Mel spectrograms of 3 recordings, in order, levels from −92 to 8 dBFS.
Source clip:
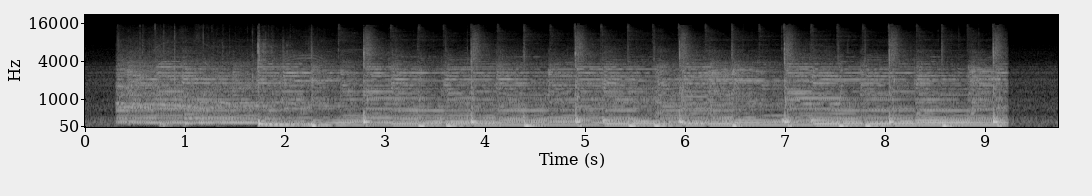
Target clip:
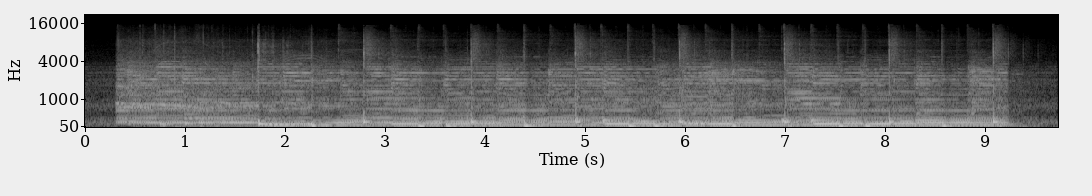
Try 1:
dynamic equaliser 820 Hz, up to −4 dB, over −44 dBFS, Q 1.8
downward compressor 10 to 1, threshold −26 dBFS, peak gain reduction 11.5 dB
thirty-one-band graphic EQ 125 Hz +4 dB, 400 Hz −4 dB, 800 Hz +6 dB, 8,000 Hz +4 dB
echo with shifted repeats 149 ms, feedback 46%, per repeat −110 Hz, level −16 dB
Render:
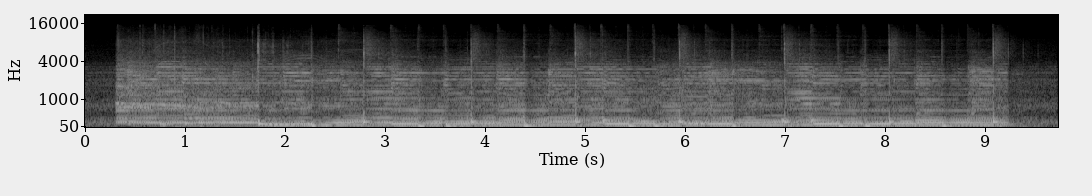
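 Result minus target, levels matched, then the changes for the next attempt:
downward compressor: peak gain reduction +5.5 dB
change: downward compressor 10 to 1, threshold −20 dBFS, peak gain reduction 6 dB

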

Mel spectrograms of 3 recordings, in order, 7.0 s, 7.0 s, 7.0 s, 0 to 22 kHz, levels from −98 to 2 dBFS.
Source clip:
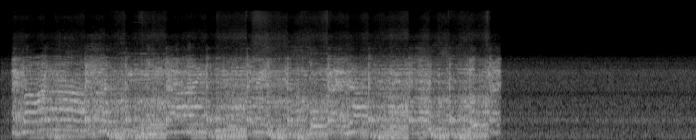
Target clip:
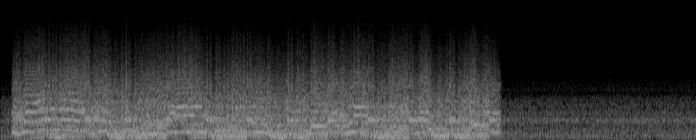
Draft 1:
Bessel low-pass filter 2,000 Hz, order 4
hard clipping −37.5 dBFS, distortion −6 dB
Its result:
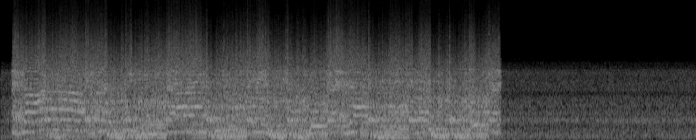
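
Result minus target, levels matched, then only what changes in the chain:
2,000 Hz band +7.5 dB
change: Bessel low-pass filter 670 Hz, order 4

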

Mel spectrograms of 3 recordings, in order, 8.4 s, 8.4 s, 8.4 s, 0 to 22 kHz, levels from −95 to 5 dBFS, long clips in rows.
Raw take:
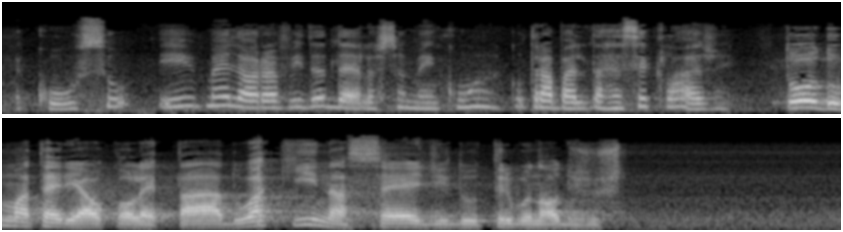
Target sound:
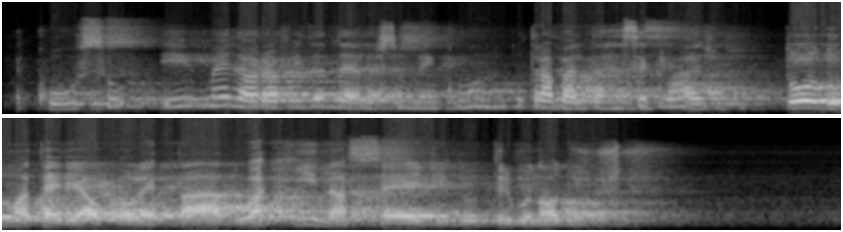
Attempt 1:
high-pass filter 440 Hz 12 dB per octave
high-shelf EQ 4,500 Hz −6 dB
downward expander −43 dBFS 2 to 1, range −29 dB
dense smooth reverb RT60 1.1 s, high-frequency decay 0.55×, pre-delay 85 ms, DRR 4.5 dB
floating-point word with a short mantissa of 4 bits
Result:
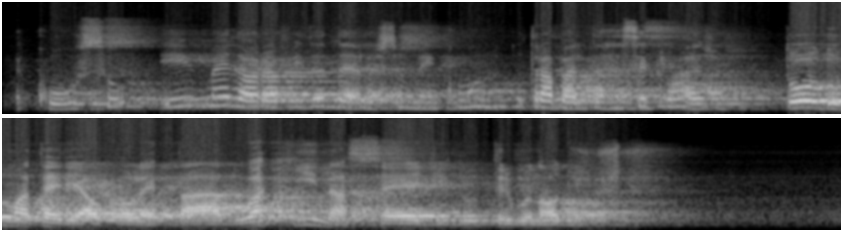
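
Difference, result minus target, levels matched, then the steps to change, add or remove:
8,000 Hz band −4.0 dB
remove: high-shelf EQ 4,500 Hz −6 dB

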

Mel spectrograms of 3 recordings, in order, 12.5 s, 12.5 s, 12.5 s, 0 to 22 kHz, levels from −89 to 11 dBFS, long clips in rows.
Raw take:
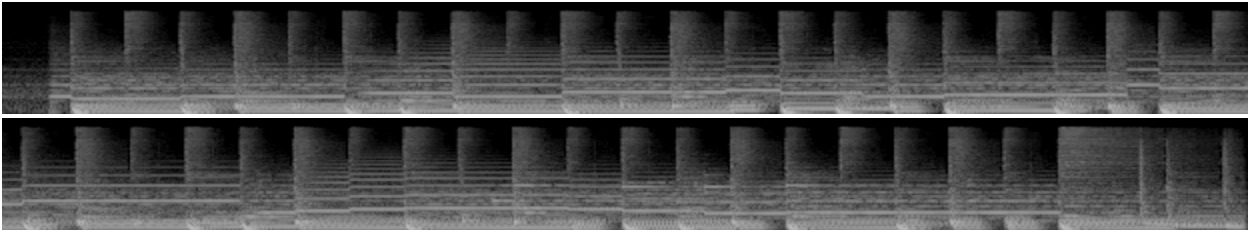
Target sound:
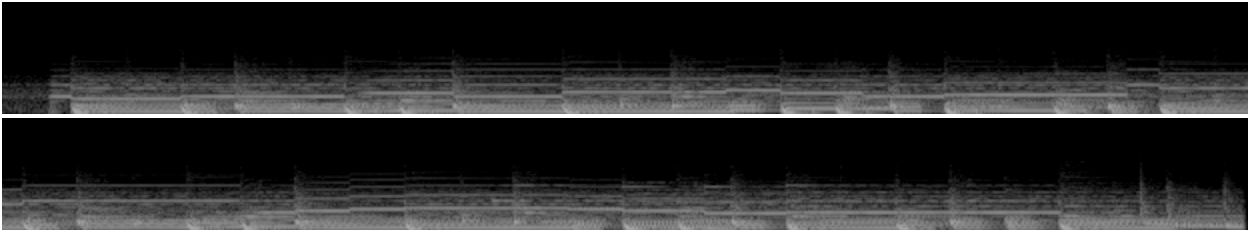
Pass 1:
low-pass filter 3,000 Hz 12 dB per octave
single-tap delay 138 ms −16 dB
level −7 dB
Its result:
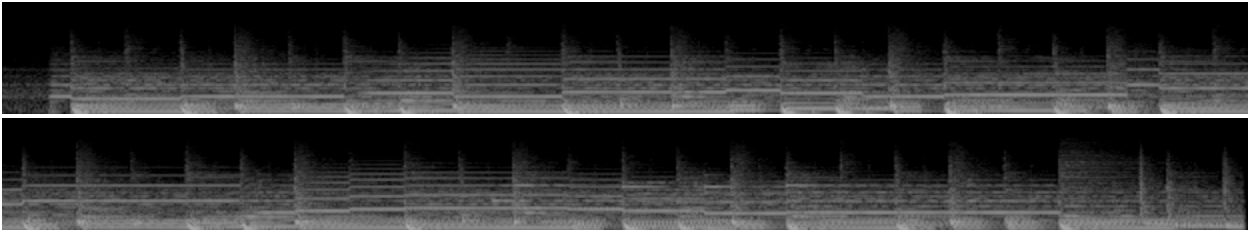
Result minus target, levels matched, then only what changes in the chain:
4,000 Hz band +18.0 dB
change: low-pass filter 910 Hz 12 dB per octave

